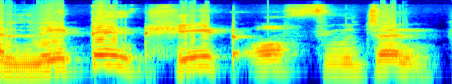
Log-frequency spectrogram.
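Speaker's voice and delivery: each word drawn out slowly for the class; slow drilled term. Shown as a demonstration. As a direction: spell it out slowly so students can repeat. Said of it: "यही क्या है?". (शब्दों को धीरे-धीरे खींचकर)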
